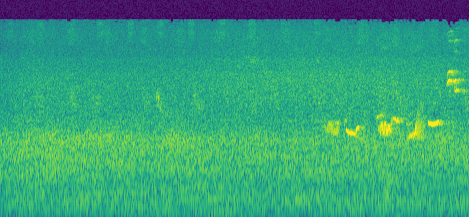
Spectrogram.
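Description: A bird gives several short chirps about five seconds in, over steady outdoor background noise with a faint low hum.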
